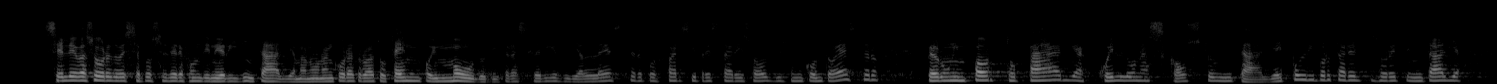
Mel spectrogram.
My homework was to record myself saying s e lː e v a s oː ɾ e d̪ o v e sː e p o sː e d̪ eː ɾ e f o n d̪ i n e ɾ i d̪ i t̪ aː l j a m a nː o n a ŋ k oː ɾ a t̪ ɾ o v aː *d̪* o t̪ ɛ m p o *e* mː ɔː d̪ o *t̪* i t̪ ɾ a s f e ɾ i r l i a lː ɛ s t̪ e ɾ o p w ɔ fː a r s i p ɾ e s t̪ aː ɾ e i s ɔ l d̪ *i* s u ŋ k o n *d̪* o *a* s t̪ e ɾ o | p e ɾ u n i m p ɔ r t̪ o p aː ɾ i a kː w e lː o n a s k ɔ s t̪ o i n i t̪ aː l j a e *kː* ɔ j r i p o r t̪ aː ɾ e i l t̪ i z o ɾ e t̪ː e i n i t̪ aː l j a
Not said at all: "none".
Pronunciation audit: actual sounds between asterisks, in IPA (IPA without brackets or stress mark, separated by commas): t̪, i, d̪, i, t̪, ɛ, pː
